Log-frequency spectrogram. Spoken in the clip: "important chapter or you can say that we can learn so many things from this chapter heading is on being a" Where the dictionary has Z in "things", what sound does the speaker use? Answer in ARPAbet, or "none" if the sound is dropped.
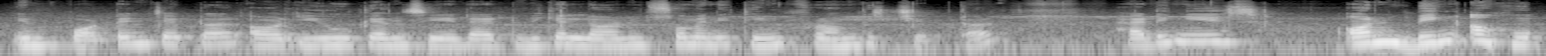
none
